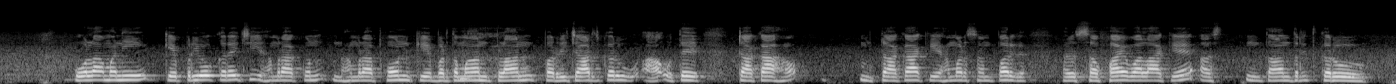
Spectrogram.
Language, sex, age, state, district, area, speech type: Maithili, male, 30-45, Bihar, Madhubani, rural, read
